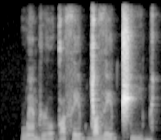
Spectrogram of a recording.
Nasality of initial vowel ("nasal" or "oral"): nasal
